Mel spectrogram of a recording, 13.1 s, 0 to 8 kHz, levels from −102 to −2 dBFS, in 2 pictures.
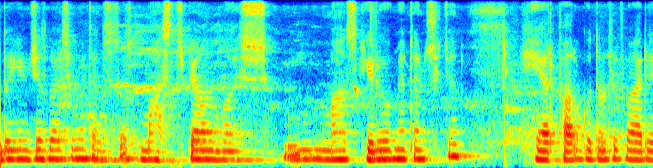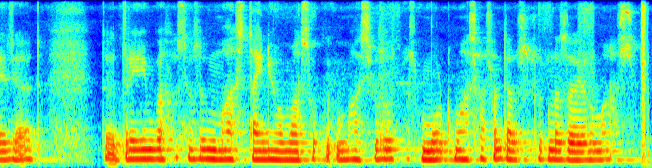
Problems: constant background noise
